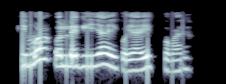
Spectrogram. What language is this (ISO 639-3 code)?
kln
